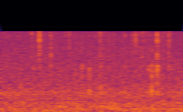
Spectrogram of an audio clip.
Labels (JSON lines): {"label": "ambient", "recorder": "HydroMoth"}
